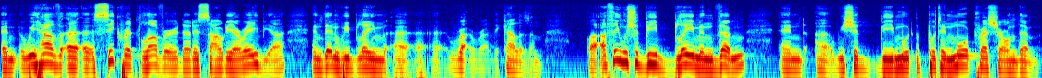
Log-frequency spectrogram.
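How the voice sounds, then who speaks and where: Guy from morocco asking a panel a long question, lots of uh and repeated words, clears his throat. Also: mid-range voice, normal speed, a little mellow. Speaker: audience member asking a question.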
